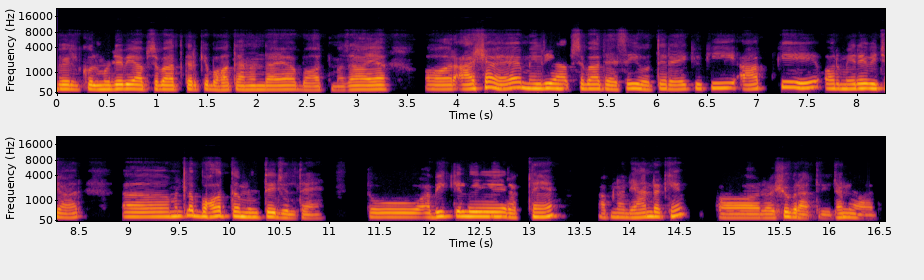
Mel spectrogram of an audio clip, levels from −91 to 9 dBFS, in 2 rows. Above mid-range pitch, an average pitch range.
No: medium, 165 Hz; average, 3.3 semitones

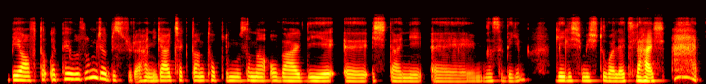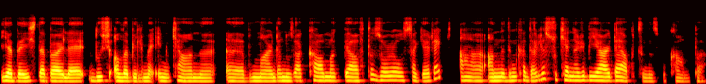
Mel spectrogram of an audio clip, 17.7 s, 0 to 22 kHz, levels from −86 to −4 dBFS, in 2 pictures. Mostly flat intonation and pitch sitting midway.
Yes: narrow, 2.1 semitones; medium, 175 Hz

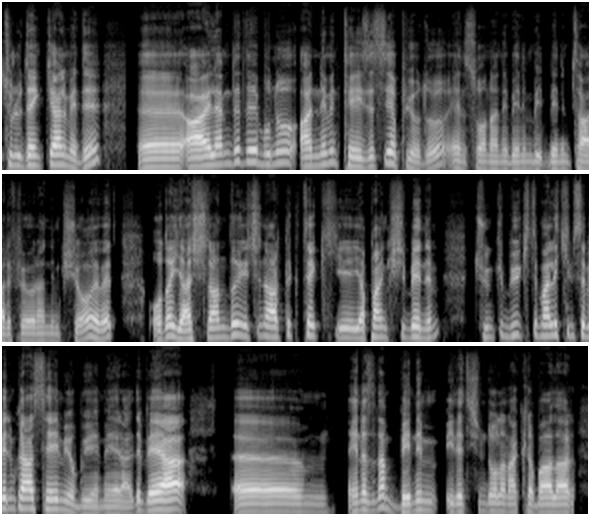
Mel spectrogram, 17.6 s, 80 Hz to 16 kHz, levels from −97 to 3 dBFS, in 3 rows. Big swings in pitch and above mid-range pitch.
No: wide, 6.0 semitones; medium, 155 Hz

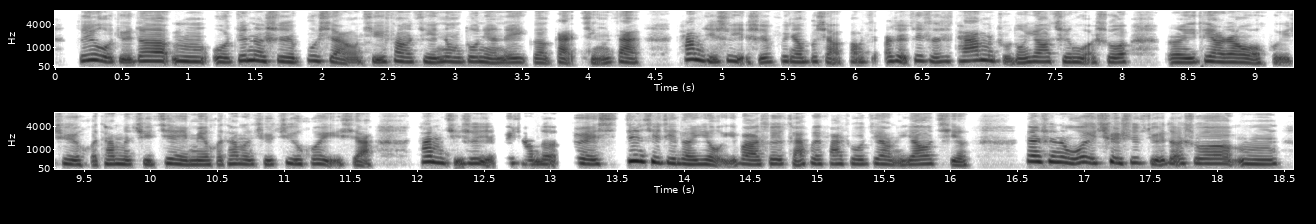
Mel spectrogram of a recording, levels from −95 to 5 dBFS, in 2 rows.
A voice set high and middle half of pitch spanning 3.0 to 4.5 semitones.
Yes: high, 200 Hz; average, 3.5 semitones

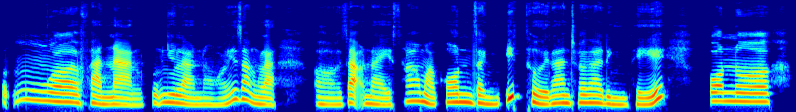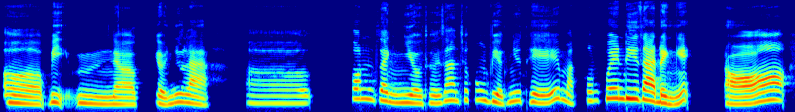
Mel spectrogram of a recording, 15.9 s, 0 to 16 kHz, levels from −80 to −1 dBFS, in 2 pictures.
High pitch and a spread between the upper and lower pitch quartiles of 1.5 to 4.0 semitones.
No: high, 220 Hz; average, 5.3 semitones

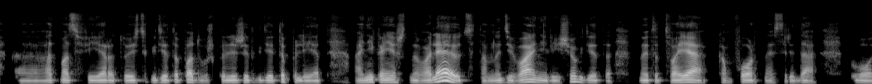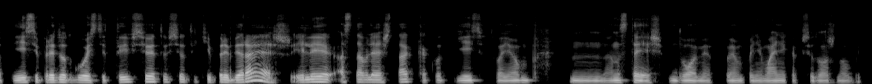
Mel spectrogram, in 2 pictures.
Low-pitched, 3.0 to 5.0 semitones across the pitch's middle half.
No: very low, 95 Hz; narrow, 2.6 semitones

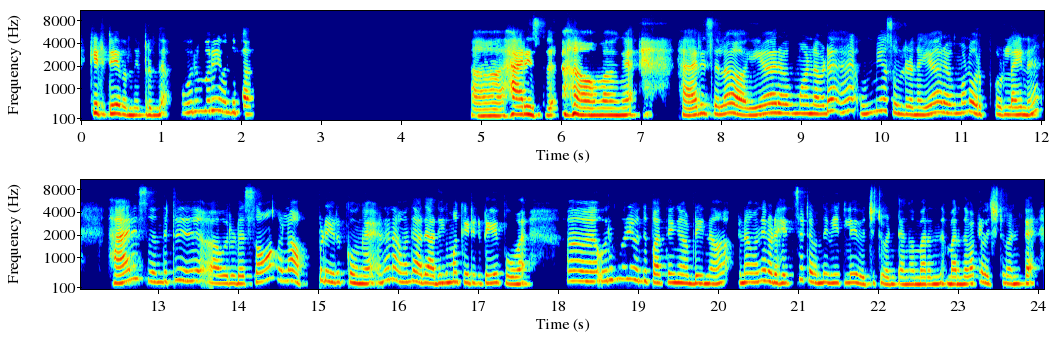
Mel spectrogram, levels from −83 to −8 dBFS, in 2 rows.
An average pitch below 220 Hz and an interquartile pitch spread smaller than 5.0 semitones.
No: very high, 250 Hz; average, 3.7 semitones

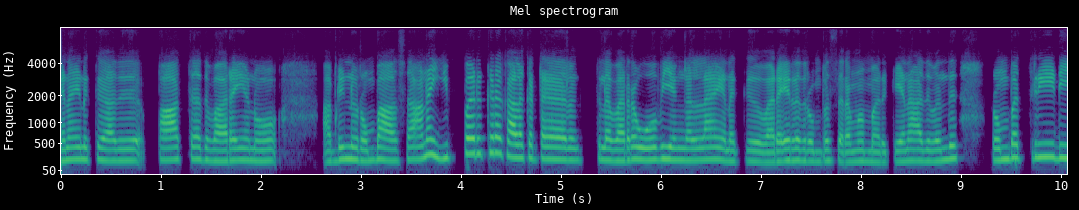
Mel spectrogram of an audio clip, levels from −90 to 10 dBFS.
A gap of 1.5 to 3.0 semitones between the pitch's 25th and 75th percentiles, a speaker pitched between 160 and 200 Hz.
Yes: narrow, 2.5 semitones; high, 195 Hz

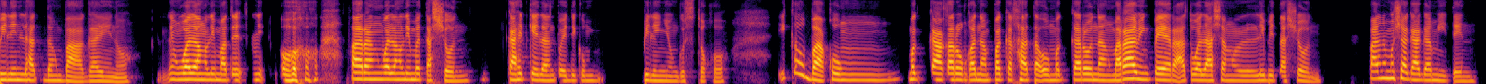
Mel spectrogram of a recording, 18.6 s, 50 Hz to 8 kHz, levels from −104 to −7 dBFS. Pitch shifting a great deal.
No: average, 3.0 semitones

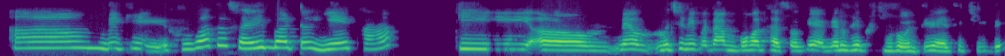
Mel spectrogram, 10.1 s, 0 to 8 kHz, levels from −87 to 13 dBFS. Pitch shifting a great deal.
Yes: wide, 6.5 semitones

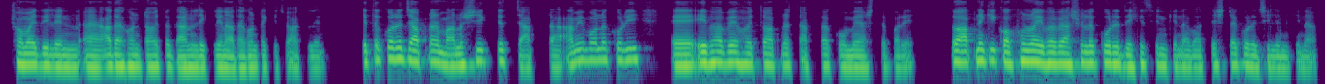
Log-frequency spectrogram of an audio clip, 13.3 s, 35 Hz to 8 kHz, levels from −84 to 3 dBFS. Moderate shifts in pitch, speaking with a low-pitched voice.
Yes: average, 4.5 semitones; low, 120 Hz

